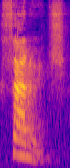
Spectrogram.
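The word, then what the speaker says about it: sandwich: ইটস নট, ওরা আমাকে ওইখান থেকে আবার বলতেছে হ্যাঁ হ্যাঁ না, এটা স্যান্ডউইচ না, এটা স্যান্ডউইচ না, এটা কি হবে? স্যান্ডউইচ। স্যান্ডউইচ। ডিটাকে সাইলেন্ট করে দেন।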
